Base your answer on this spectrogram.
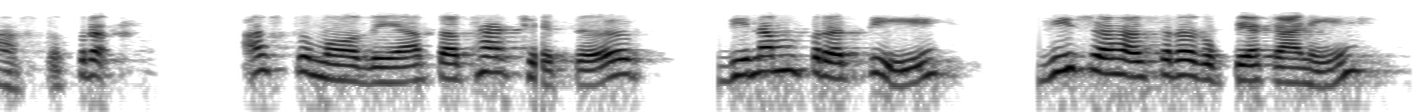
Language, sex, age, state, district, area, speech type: Sanskrit, female, 30-45, Karnataka, Shimoga, urban, conversation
